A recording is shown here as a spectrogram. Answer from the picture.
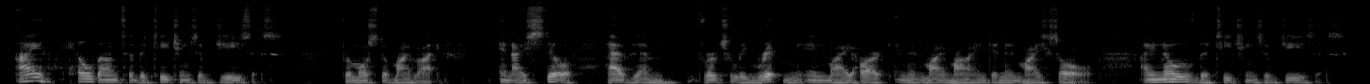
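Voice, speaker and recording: A man's very deep, low, somewhat breathy voice with an American accent, at a fairly slow pace with ordinary pitch variation. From United States. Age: 70s. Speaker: religious video creator, convert to Islam. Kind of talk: personal testimony monologue. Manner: halting, repetitive.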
